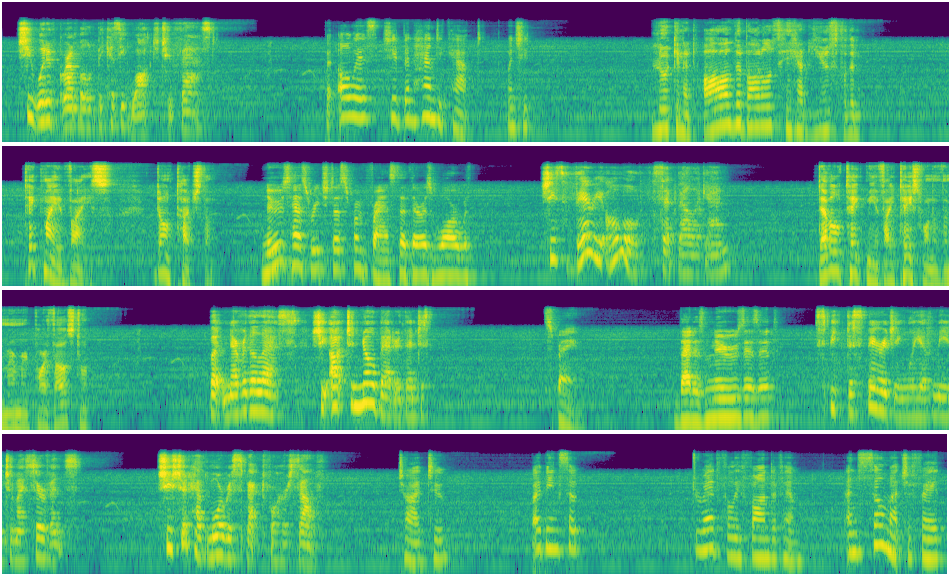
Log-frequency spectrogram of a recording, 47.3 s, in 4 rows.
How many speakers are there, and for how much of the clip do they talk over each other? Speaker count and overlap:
5, no overlap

